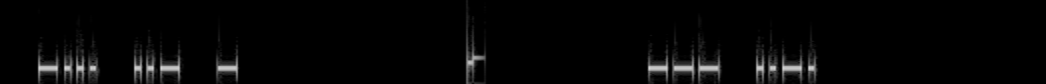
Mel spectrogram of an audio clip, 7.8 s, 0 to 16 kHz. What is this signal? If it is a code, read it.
Morse code, heard as a keyed tone, about 25 wpm, spaced as for 18 wpm, 700 Hz. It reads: BUT OF
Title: 2x Character Spacing - Top 100 Words - 25wpm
